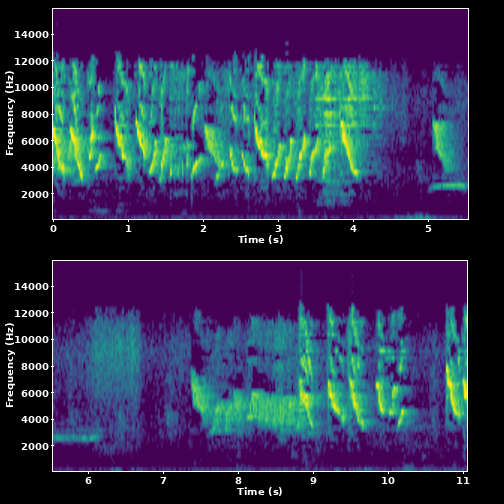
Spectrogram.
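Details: Oriental white-eye in full energetic song meant to coax quiet birds: dense high twittering phrases of quick descending notes, a pause with a thin steady whistle and a soft low thump, then the twittering resumes.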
